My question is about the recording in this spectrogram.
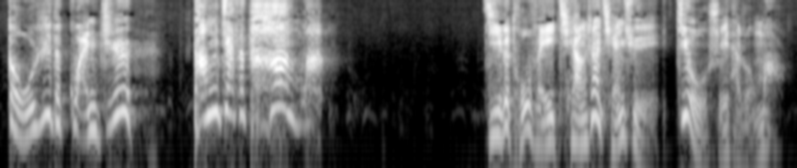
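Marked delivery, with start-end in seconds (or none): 0.0-3.2 high-pitched bandit yell; shouting. Acted. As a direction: call out the alarm to the gang, pitched high. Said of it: "听到这边有人喊". (高声喊叫)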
